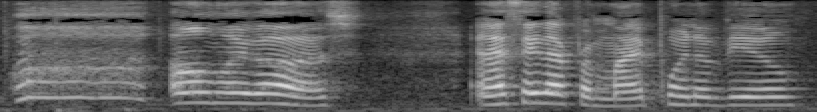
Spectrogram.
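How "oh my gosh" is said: laugh-crying. Real, not acted. Laughing through tears over past.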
